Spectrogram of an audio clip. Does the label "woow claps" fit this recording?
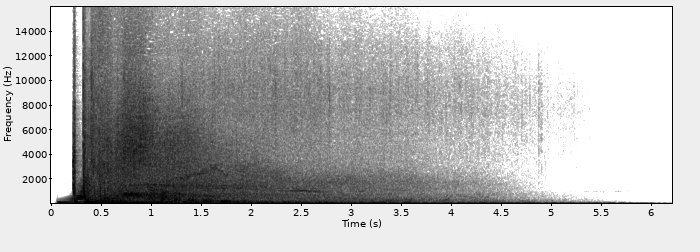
No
